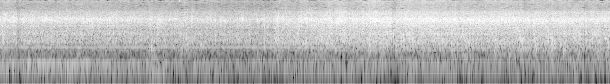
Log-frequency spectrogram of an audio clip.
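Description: Mustard oil sizzling hard in a kadai with ginger and green chilli paste frying in it. From about three seconds in, a metal spatula stirs and scrapes the paste around the pan.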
